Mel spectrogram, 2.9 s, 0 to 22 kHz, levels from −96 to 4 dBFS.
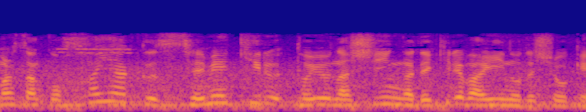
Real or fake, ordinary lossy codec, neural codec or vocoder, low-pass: real; none; none; 7.2 kHz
